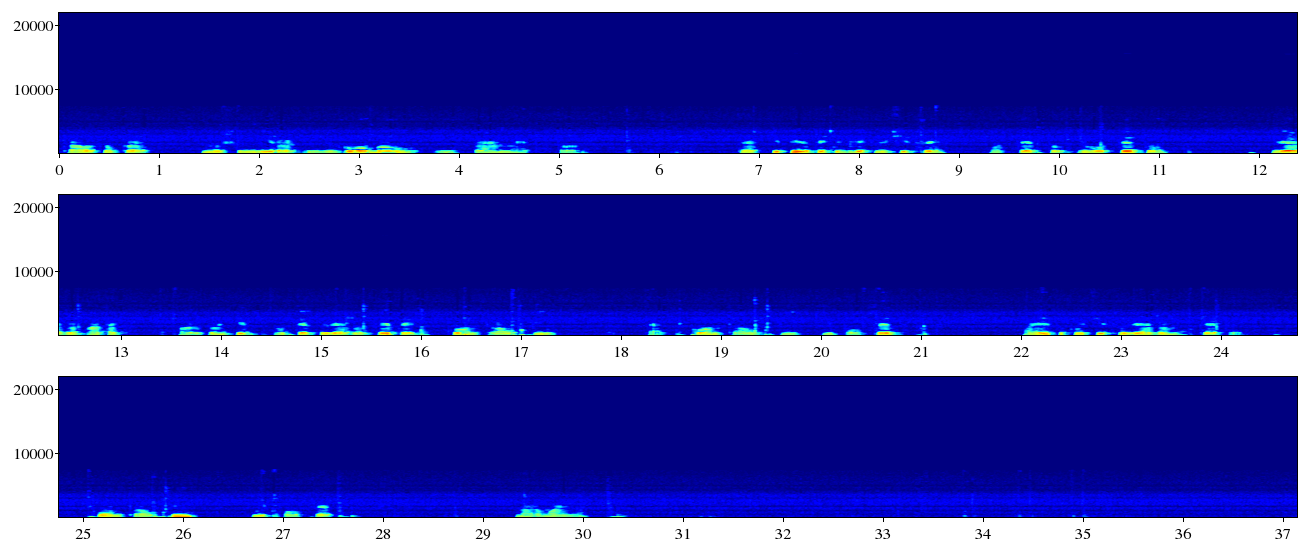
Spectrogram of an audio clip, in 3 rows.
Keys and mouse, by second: 3.3-5.6 drag, 6.9 middle click, 8.5 click, 10.1 shift+click, 13.4 click, 15.1 shift+click, 16.9 alt+p, 19.3 ctrl+p, 23.6 shift+click, 25.6 ctrl+p, 27.4 KP_1, 28.7 middle click, 30.1 KP_3, 33.7 click, 34.3-35.0 drag.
